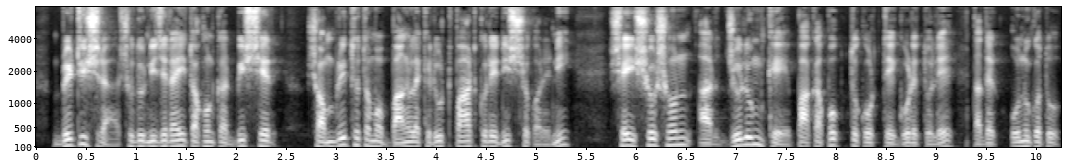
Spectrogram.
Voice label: narration bangla

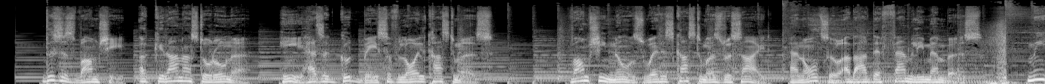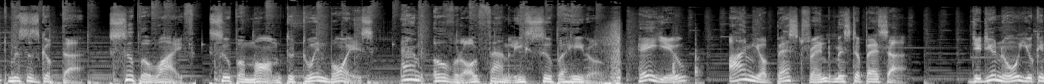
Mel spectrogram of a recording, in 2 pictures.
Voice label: Explainer English

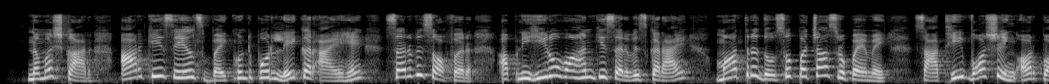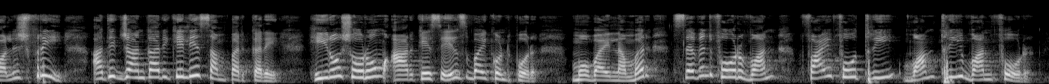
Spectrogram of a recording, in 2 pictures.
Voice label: Hindi

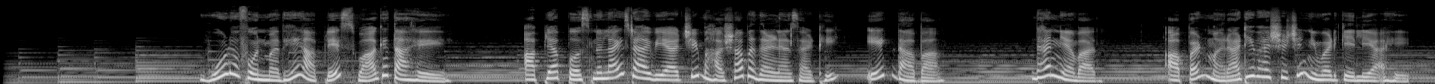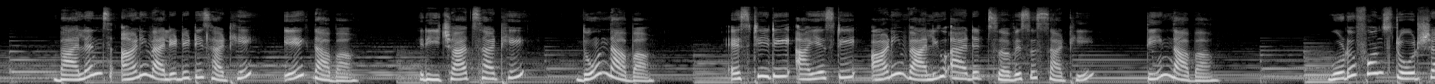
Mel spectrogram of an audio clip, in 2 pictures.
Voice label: ivr marathi; Sharp, Baritone voice texture, Pleasant, professional and authoritative, warm and caring; vodafone

